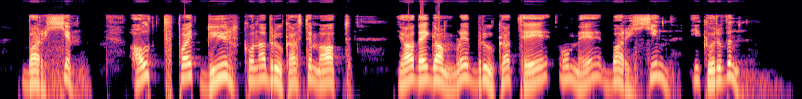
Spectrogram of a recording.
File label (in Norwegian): barkje, Numedalsmål; Alt på eit slakt konna brukast te mat, ja, dei gamLe bruka te o mæ barkjin i kurven.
